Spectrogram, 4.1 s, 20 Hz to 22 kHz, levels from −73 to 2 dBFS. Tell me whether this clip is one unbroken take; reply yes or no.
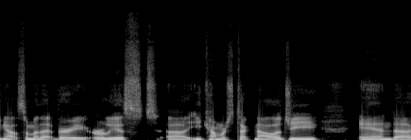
yes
